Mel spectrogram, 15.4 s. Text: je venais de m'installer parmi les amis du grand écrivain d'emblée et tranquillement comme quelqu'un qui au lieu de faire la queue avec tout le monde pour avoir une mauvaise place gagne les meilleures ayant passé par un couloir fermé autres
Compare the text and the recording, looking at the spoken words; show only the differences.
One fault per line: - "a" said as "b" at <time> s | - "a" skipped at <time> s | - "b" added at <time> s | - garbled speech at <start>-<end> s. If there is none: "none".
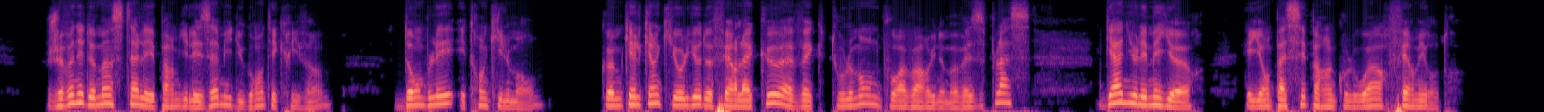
none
